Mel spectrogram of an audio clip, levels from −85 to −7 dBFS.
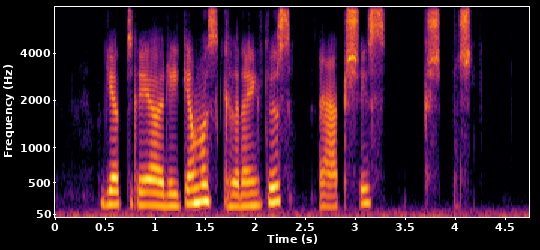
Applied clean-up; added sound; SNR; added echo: neural diffusion model UNIVERSE++.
